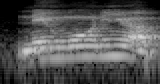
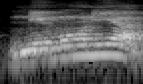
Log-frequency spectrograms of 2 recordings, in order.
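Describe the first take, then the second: First: निमोनिया again as nemonija, the p still silent; silent p demo. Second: निमोनिया said as nemonija, no p sound at the start; silent p demo. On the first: Teacher repeating for class, निमोनिया with silent p. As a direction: repeat निमोनिया, p never sounded. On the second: Teacher to class, saying निमोनिया with p silent. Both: Shown as a demonstration. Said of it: "पी silent है".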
